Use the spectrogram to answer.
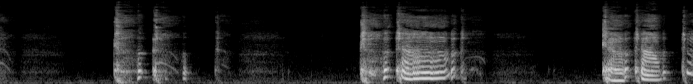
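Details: Adult's persistent coughing fit with snorting between; three harsh, rough, voiced bursts with throat clearing, productive-sounding, described as a little wheezy, a little chesty and barking as usual: chesty cough.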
